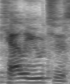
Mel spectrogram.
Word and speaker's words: Kali Uchis: Jacquees, Georgia Smith, and how do you say her name? – Kali Uchis.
